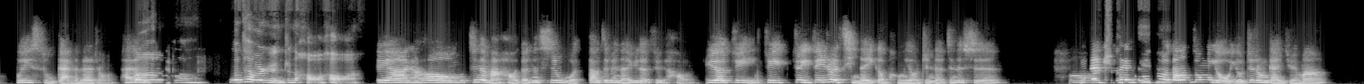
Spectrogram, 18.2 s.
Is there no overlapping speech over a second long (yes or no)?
no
